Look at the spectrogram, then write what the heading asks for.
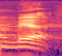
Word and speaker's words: mare: I think he was either a castrated man और अ मेयर. तो मे MARE, तो इसको भी हम मेयर इस तरह प्रोनाउंस करते हैं, लेकिन इसको कहना है मे. आर इसका भी प्रोनाउंस नहीं करना आपने.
